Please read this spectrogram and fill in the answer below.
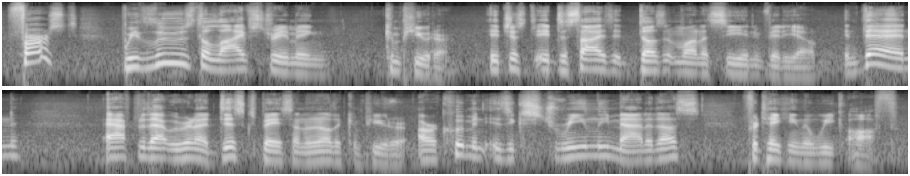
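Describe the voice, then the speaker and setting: A man hosting a live-streamed talk show. He chats and asks questions in a lively way. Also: mid-range voice, normal speed, slight background noise. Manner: chatty, animated questioning. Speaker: show host.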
